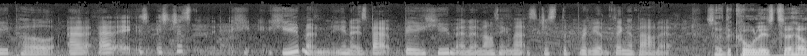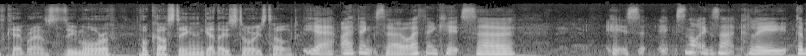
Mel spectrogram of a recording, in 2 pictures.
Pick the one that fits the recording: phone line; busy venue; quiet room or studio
busy venue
